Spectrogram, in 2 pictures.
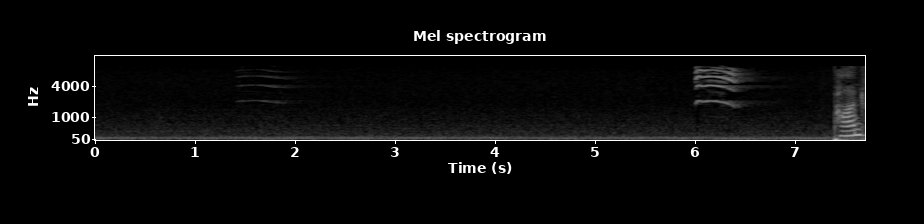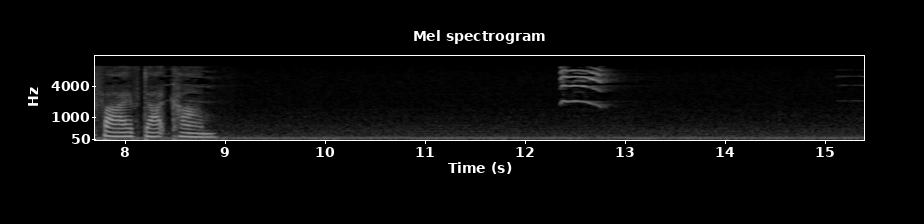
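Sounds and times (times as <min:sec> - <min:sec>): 
faint low hum: 0:00.0 - 0:15.3
owl screech: 0:01.4 - 0:02.1, 0:06.0 - 0:06.8, 0:12.3 - 0:13.1, 0:15.1 - 0:15.3
speech: 0:07.4 - 0:09.0.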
